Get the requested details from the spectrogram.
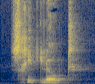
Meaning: plummet (lead on a line), plumb, plumb bob, plumb line
- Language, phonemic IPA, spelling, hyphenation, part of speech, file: Dutch, /ˈsxitloːt/, schietlood, schiet‧lood, noun, Nl-schietlood.ogg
